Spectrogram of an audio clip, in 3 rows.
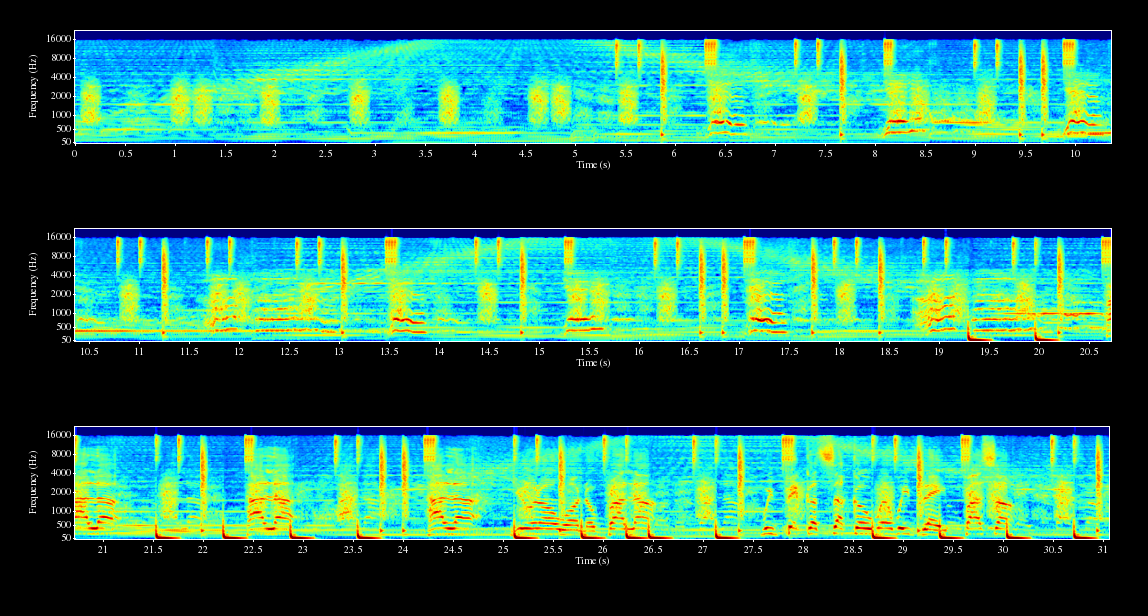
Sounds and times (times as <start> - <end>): Rhythm and blues: 0.0 - 31.0.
